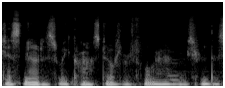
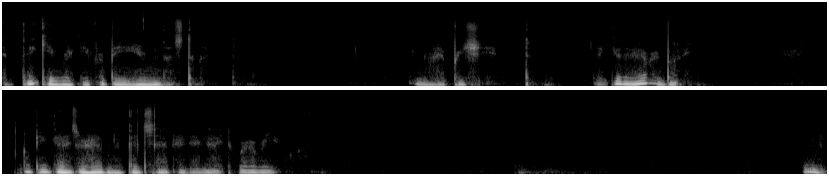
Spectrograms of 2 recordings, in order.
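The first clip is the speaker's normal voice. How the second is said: soft-spoken asmr voice. Thanking viewers on a live asmr stream: soft asmr voice. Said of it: "we just speak in a soft voice".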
